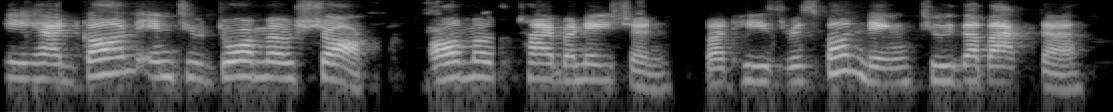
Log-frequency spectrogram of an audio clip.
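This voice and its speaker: A woman playing a calm, brisk medic and officer in an amateur science fiction table read. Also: a little high, close to an everyday voice, low-quality recording. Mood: businesslike.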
